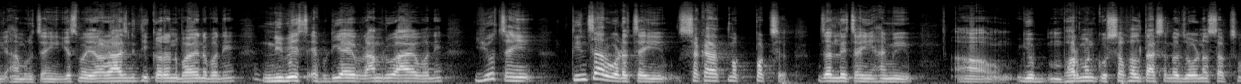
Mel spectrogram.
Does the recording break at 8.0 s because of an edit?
no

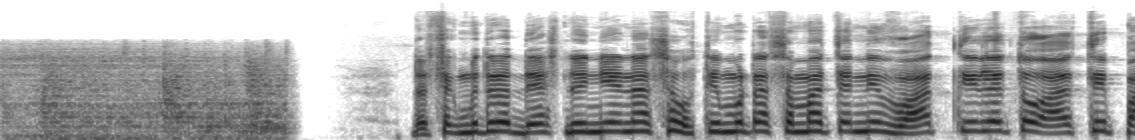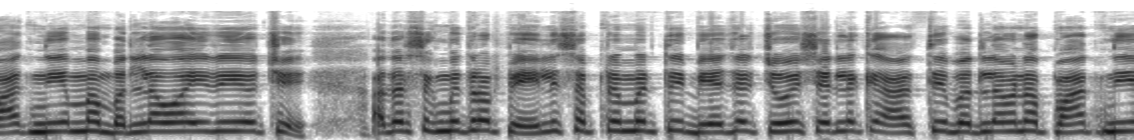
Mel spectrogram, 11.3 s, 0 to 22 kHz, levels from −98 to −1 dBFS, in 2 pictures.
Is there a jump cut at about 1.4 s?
yes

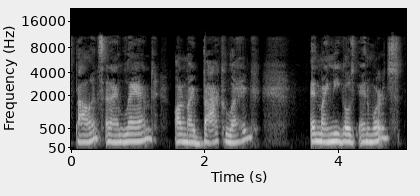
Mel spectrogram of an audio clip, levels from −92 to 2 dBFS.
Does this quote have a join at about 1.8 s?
no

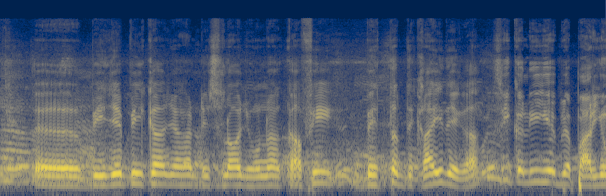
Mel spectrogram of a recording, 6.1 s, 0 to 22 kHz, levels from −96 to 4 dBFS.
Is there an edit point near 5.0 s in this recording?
yes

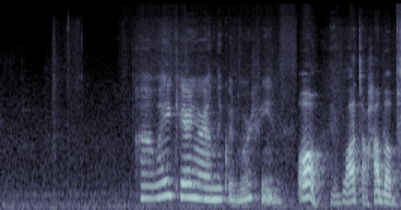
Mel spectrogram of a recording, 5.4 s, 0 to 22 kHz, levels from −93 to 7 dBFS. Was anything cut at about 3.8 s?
yes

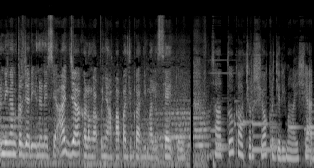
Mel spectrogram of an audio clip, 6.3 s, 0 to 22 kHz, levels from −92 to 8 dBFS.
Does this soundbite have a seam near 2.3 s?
no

